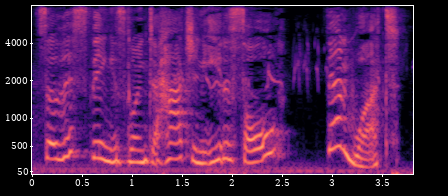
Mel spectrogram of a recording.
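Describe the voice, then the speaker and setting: A woman's voice: high voice, big pitch swings, unhurried, a little hiss or hum. A woman playing a blunt young adventurer's companion in an audio drama, direct and questioning. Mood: urgent, wary.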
